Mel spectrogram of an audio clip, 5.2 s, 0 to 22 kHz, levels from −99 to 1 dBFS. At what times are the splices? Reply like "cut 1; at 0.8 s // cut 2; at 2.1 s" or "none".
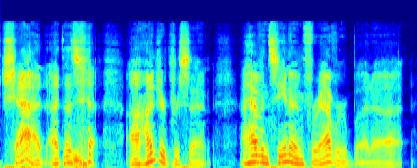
none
